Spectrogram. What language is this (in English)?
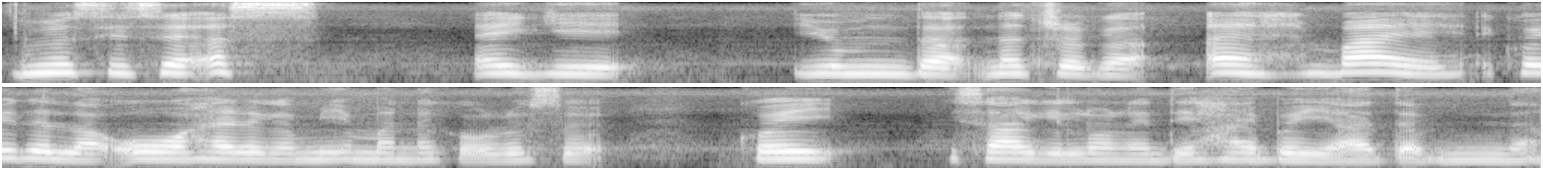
Manipuri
